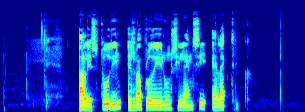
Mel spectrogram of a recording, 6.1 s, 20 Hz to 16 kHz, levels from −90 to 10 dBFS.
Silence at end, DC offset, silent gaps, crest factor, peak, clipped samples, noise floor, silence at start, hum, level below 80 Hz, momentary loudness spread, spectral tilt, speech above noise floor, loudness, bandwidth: 1.45 s; under 0.1%; none; 22 dB; -2 dBFS; under 0.1%; -76 dBFS; 1.6 s; none; -70 dBFS; 15 LU; -5 dB/octave; 54 dB; -21 LUFS; 10.5 kHz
